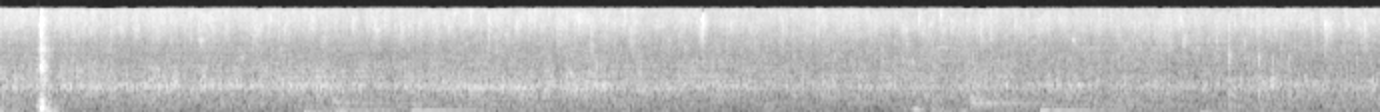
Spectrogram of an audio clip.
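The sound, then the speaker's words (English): Shower water runs in a steady, hissing spray for the whole stretch, with a sharp knock at the very start and a faint low hum beneath. No one speaks. “So we're gonna take a shower, wash my face, and brush my teeth.”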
